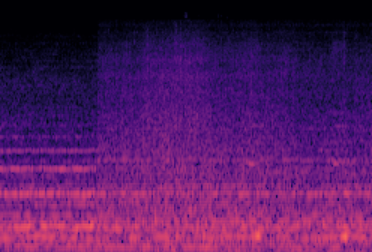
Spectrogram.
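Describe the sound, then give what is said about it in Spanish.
Steady ocean surf washes continuously against the shore, a soft, constant rush of breaking waves with a faint sustained tonal drone beneath it and no voices. “Las gaviotas pasan volando, las olas rompen salpican.”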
